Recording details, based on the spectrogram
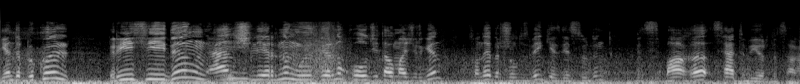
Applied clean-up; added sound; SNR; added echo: none; none; none; none.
